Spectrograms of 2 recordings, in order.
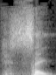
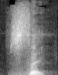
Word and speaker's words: psych: যেমন সাইক বয় পায়দা SPSYCH সাইক এখানে পি উচ্চারণ হবে না।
